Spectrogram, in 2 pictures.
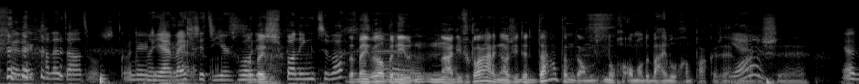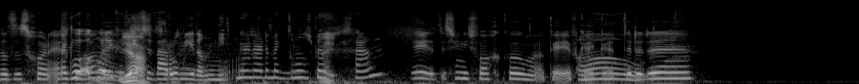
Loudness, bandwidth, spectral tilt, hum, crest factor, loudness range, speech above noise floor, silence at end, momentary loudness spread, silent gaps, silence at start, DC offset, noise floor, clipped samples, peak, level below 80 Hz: -31 LUFS; 16.5 kHz; -5 dB/octave; none; 22 dB; 7 LU; 40 dB; 0 s; 11 LU; none; 0 s; 0.2%; -70 dBFS; under 0.1%; -8 dBFS; -56 dBFS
